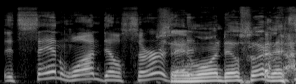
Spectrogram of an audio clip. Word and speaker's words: San Juan del Sur: It's San Juan del Sur.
